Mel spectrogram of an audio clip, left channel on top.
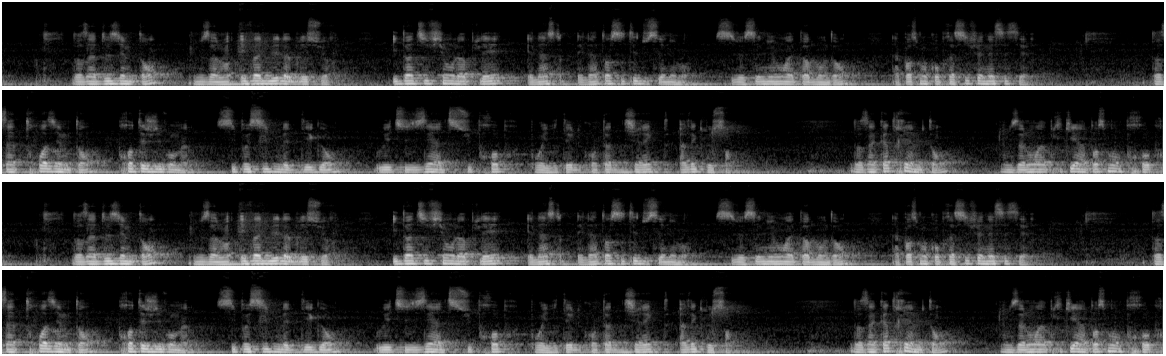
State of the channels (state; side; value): noise; left; rumble, 26 dB below the sound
